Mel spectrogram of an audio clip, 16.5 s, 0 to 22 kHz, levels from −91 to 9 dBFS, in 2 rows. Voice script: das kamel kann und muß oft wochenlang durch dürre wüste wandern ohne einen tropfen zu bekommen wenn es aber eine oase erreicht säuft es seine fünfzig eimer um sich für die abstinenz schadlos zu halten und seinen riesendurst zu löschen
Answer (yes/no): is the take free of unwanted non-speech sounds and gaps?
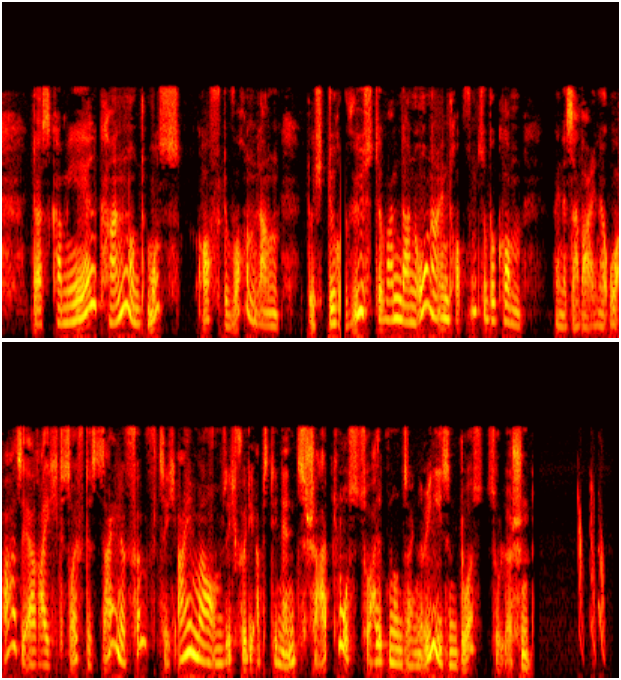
no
